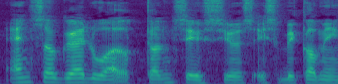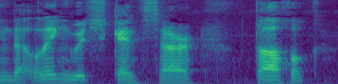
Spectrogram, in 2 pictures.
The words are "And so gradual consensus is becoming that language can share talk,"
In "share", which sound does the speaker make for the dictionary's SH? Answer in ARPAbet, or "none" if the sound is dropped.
S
